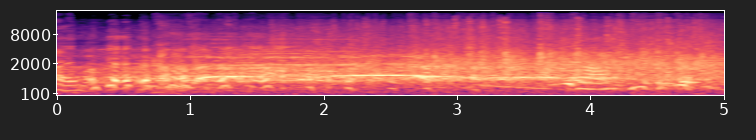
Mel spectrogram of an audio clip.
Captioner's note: applause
